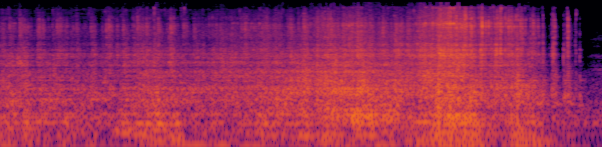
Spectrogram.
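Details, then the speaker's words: Old Tri-ang TransContinental Pacific model locomotive on a valley-shaped track, old-style controller: rapid uneven whirring clatter, about three beats per second, jerky and jolting, not very smooth but powerful; cause not confirmed. "this thing you can probably just tell what it is from the Shadows not very smooth but certainly powerful"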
